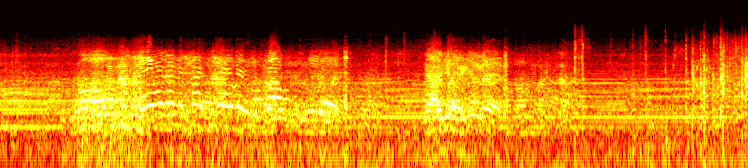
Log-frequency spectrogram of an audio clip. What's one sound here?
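A man speaks into a handheld microphone with animation, close by.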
